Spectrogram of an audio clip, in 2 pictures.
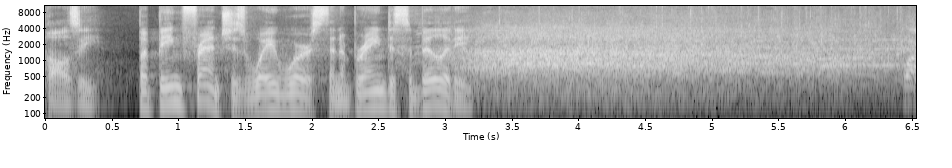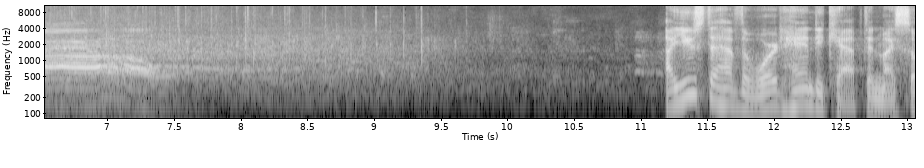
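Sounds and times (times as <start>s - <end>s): audience laughing and applauding: 2.8s - 11.3s.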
